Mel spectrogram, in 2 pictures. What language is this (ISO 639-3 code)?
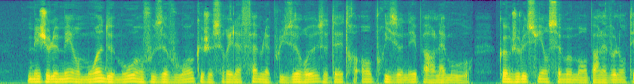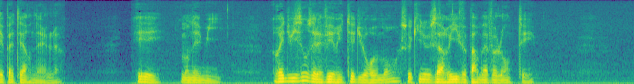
fra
